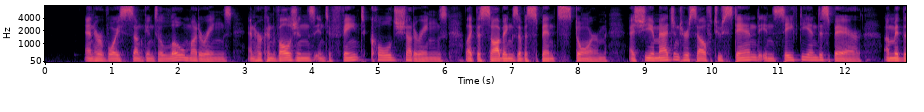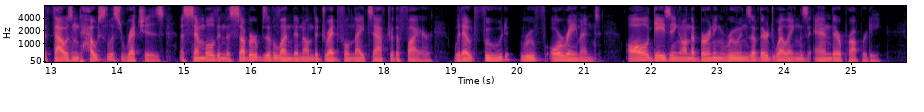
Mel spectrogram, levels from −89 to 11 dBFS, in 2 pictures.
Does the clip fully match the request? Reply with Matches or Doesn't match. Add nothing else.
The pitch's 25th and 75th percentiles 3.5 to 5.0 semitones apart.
Matches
